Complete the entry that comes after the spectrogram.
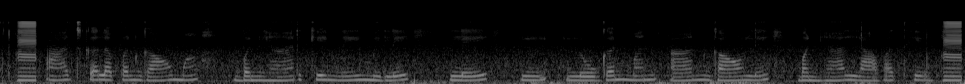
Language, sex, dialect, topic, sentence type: Chhattisgarhi, female, Central, agriculture, statement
